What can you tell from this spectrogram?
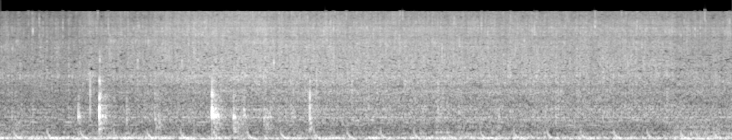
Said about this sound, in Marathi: कांदा आपला व्यवस्थित परतून झाला आहे। यामध्ये आता मी टोमॅटो घालून घेते।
